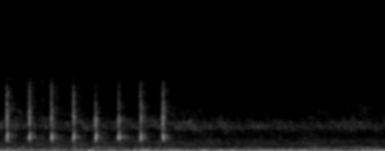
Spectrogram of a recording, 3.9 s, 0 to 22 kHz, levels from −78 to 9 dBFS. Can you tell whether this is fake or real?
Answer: fake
